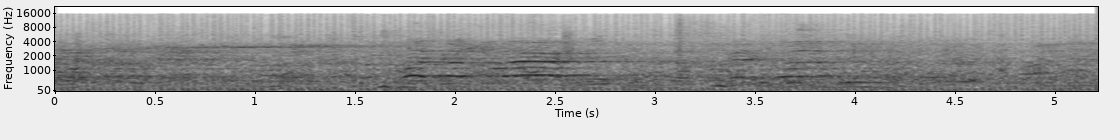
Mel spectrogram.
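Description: A crowd of men chatters loudly all around.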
